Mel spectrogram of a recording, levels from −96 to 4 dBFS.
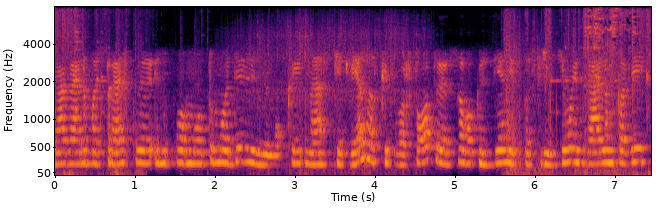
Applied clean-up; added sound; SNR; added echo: none; Shatter; 16 dB; reverberation time 0.3 s.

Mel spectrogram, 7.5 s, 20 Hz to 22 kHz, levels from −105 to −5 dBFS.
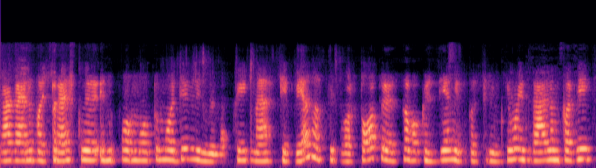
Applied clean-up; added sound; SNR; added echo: neural mask model DeepFilterNet 3.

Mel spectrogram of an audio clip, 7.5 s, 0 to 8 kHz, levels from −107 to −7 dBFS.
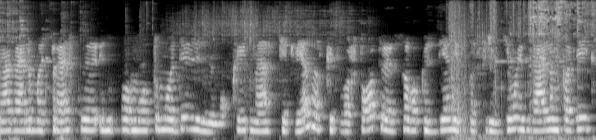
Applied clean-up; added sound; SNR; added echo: classical method WPE with log-MMSE.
